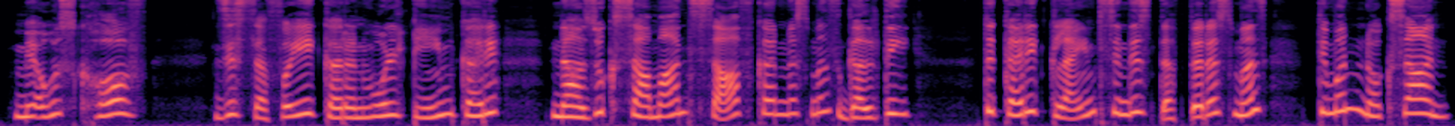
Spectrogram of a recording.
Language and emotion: Kashmiri, fearful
